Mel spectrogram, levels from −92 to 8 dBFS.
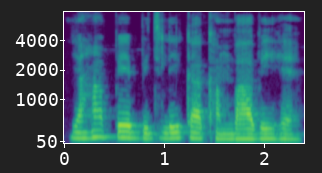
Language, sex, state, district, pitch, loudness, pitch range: Hindi, male, Jharkhand, Ranchi, 125 Hz, -16 LUFS, 115-130 Hz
